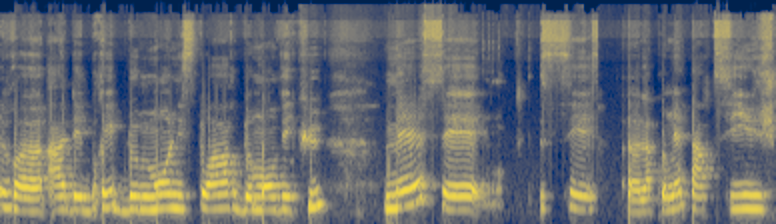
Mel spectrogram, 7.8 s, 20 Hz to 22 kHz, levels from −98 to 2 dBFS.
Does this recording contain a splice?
yes; 1 cut; at 5.9 s

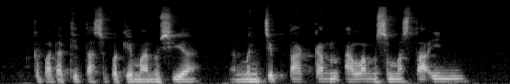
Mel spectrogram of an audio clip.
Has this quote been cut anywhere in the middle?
yes; 1 cut; at 2.4 s

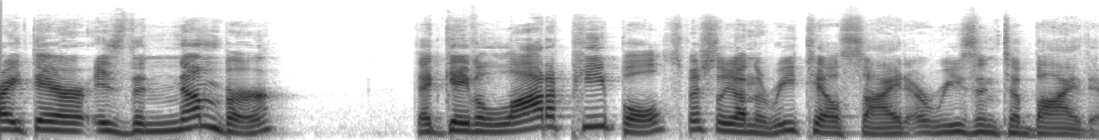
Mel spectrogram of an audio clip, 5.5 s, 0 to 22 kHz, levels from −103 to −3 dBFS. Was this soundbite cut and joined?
no; 0 cuts

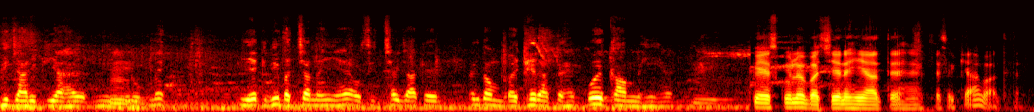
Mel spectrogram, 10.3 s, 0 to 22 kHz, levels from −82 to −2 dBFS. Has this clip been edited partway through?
yes; 1 cut; at 7.5 s

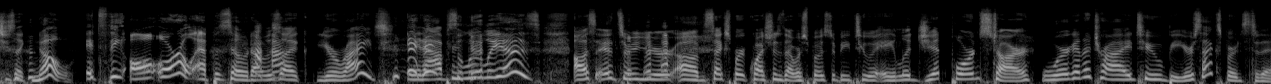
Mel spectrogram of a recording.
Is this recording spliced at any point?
yes; 2 cuts; at 5.7 s, 10.4 s

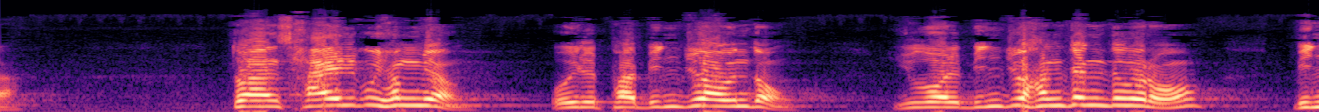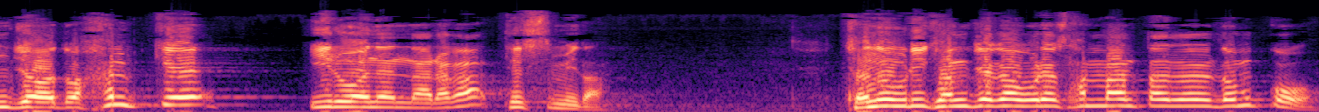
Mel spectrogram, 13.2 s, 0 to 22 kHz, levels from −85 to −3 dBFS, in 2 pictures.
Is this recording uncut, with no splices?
yes; 0 cuts

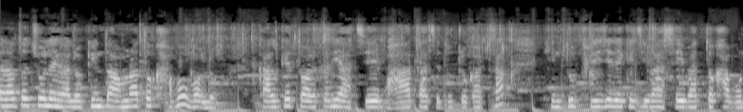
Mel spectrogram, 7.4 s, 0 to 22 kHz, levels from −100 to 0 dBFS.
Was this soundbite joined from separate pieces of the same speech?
no; 0 cuts

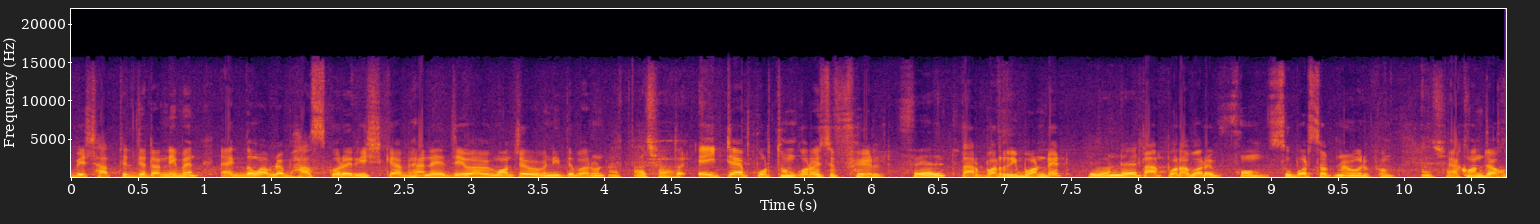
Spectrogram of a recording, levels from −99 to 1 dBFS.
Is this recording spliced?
yes; 1 cut; at 4.1 s

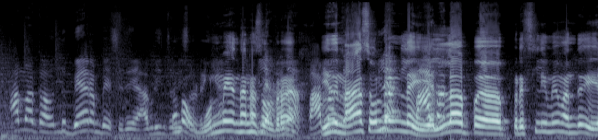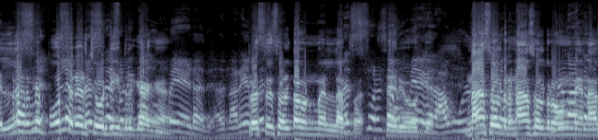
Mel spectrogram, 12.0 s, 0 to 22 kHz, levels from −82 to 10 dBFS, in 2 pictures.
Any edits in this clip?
no; 0 cuts

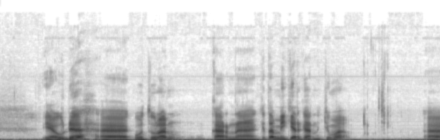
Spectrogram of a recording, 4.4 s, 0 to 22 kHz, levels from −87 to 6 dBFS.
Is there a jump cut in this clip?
no; 0 cuts

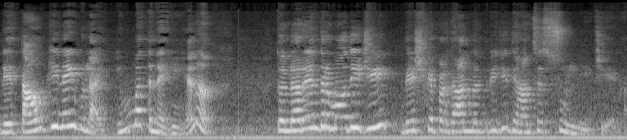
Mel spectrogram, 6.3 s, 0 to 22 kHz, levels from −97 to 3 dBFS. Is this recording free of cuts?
no; 1 cut; at 2.2 s

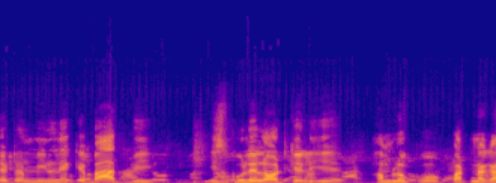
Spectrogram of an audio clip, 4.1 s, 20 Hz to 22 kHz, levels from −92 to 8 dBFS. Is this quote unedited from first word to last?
yes; 0 cuts

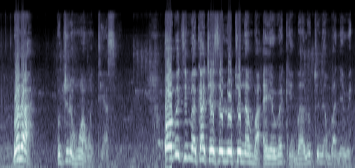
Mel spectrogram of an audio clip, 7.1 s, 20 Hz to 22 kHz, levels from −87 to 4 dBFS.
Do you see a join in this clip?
no; 0 cuts

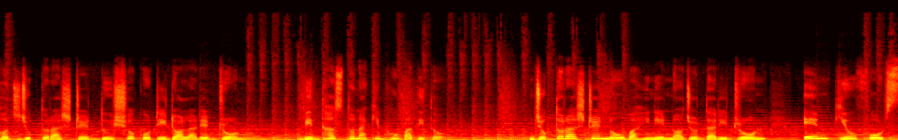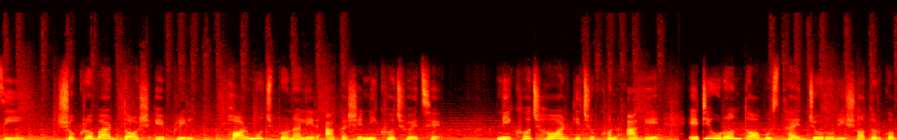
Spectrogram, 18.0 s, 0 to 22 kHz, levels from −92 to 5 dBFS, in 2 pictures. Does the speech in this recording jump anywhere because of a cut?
no; 0 cuts

